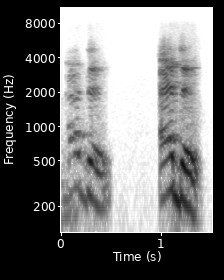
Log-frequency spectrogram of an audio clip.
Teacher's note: अब दाल जी में क्या मैम है, कलकला भी है, क्योंकि इसमें शिद्दा पाई जाती है, और शिद्दा जो है वो चूंकि जब हम अद करते हैं, तो मखरिज जो है वो क्लोज हो जाता है, और आवाज निकल नहीं पाती बाहर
